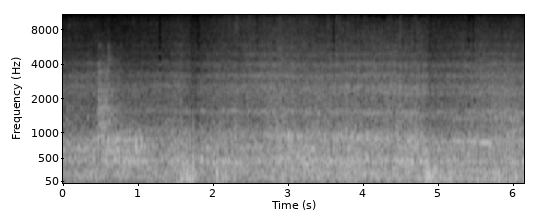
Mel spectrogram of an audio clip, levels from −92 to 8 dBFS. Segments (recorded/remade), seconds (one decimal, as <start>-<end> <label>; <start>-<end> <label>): 0.0-3.4 recorded; 3.4-5.0 remade; 5.0-6.1 recorded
